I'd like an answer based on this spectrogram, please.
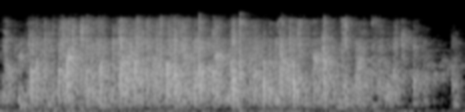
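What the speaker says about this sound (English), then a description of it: "please give a big round of applause" At an international network launch event, the audience gives a round of applause, a short, faint but dense spell of many hands clapping that fades out after a few seconds.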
